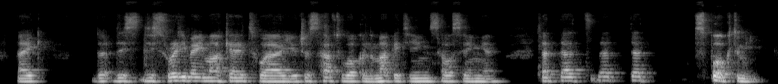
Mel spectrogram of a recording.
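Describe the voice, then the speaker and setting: A somewhat breathy man's voice, fairly high in pitch with fairly even intonation, in a room with audible echo. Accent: French. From France. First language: French. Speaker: software founder; guest. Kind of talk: interview. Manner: halting, many repetitions. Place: home room. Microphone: webcam.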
